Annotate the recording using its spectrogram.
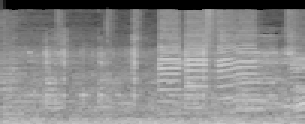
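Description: Steady low engine and road rumble of a moving vehicle, heard from inside, with a song playing over it.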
